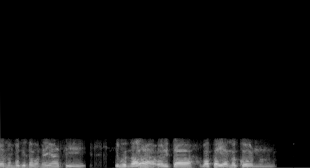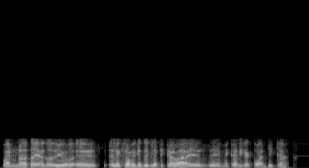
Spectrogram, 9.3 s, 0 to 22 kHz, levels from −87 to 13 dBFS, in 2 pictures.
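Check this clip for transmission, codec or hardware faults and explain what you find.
One fault, present the whole way through: the speech has gone through the RealAudio 14.4 codec. Nothing survives above 3.5 kHz, and the heavy, gargly smearing fits an 8 kbit/s dial-up-era speech coder squeezing everything into a 200 Hz to 3.4 kHz band, leaving it muffled.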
